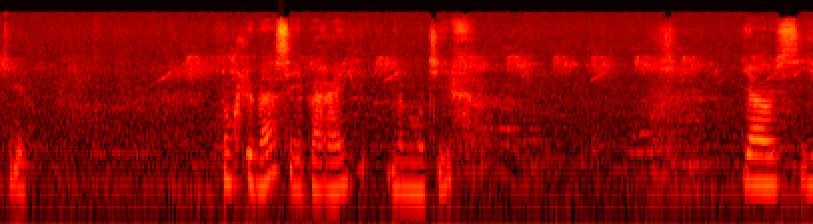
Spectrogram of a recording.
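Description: A girl talks calmly and close by.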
